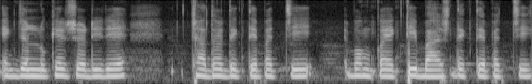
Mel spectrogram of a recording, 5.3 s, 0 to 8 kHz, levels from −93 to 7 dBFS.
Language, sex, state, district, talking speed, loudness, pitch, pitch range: Bengali, female, Assam, Hailakandi, 125 wpm, -17 LUFS, 200 Hz, 195-205 Hz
